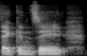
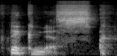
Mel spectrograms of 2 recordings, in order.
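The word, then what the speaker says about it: Thicknesse: Potter character because it's supposed to be it's pronounced thicken Z but he always Pious thickness but I I loved it I thought it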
